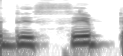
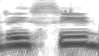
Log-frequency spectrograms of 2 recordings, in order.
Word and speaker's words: receipt: है, रिसीट लेना है, ना कि रिसिप्ट लेना है। रिसिप्ट नहीं बोलते हैं, देखो लोग बोलते यही है, वो ना एक हो गया मतलब डेली यूज़ के इंग्लिश में, बट ये ना गलत प्रोनाउंसिएशन है, रिसीट बोला जाता है ऐसे, ठीक है।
